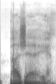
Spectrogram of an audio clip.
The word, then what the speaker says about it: Paget: It's called Operation Paget, Paget. How would you pronounce that, John? Either Paget or Paget, if we're going to go with the French.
